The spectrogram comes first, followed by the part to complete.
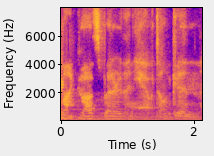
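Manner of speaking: teasing whisper to Duncan. Acted. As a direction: hiss it playfully under your breath.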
